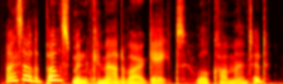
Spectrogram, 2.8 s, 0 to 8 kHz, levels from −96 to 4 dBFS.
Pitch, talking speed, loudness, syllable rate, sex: 210 Hz, 235 wpm, -19 LUFS, 5.5 syllables/s, female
